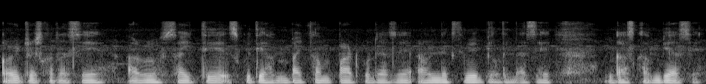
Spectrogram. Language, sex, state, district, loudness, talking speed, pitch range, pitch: Nagamese, female, Nagaland, Dimapur, -20 LUFS, 195 wpm, 90-95 Hz, 95 Hz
